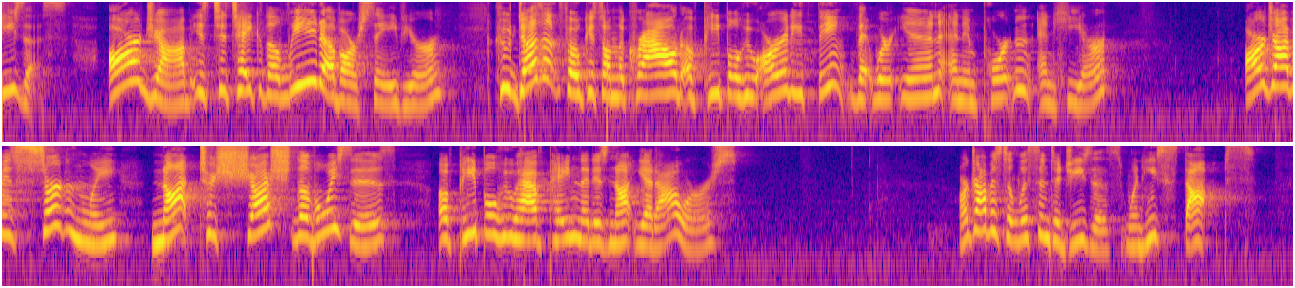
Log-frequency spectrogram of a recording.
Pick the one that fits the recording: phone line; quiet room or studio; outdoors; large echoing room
large echoing room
